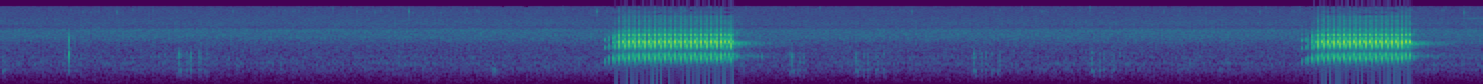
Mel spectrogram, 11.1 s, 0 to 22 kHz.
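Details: Cope's gray treefrog calling in May 2016: two loud, harsh buzzy trills, each lasting about a second and spaced roughly five seconds apart, with faint clicks and soft background noise between them.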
